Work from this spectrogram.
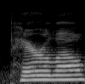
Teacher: Pair is going to have some secondary stress. Parallel, the main stress is on lel.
